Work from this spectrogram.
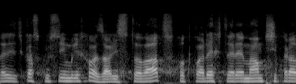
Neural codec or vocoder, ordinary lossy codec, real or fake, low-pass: autoencoder, 48 kHz, 32 numbers a frame, DAC-VAE, trained on Japanese speech; MP3, 48 kbps; fake; 14.4 kHz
